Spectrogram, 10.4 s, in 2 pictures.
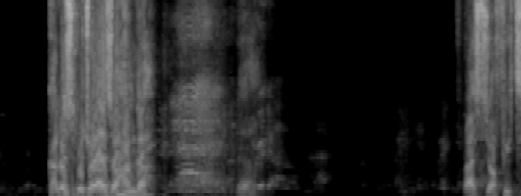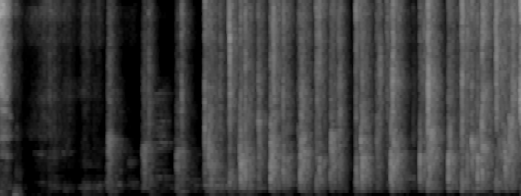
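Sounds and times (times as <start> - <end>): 
speech: 0.5 - 2.8, 4.6 - 5.5
audience clapping hands: 6.1 - 10.4.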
